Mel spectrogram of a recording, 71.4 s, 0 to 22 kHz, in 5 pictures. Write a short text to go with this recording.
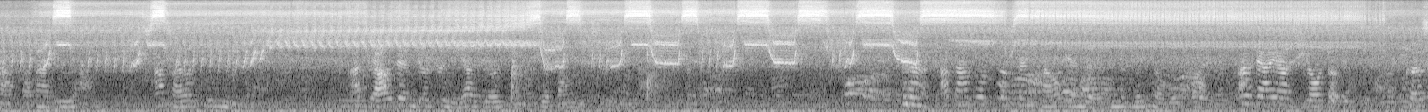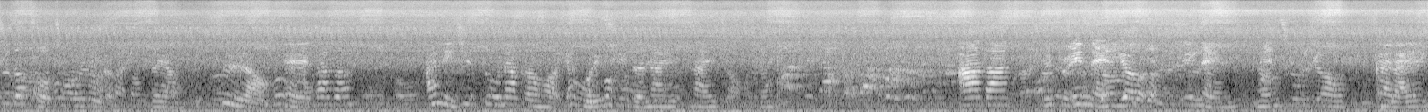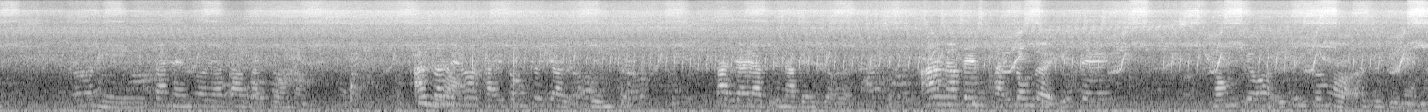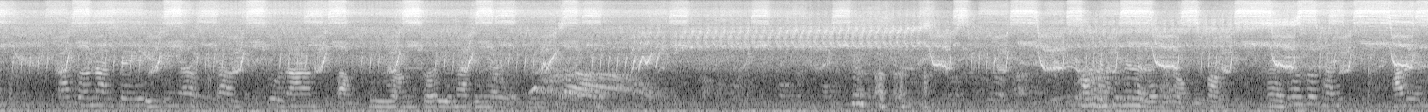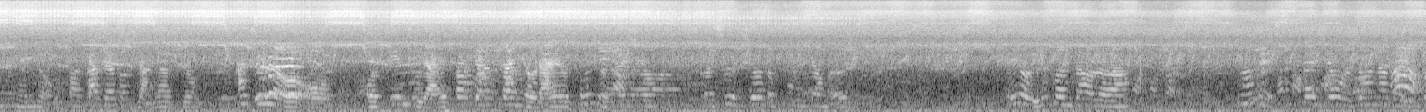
Two women are sharing religion, There are people playing badminton nearby, Birds, Sony PCM D50 + Soundman OKM II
